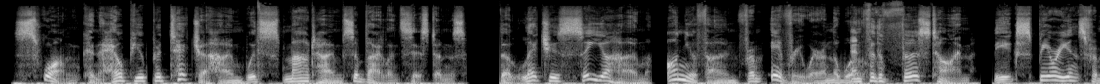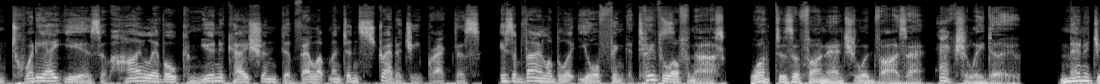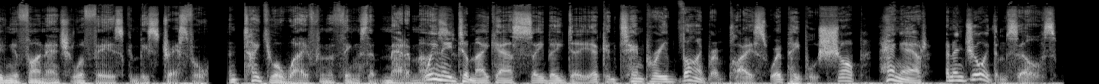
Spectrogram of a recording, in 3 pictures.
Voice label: Natural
